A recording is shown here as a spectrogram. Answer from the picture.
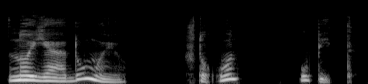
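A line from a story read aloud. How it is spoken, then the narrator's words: Still calm. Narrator (Russian): сказал Саша все так же спокойно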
